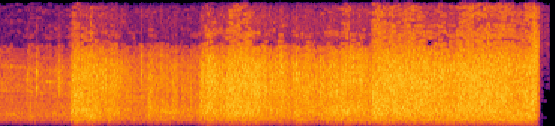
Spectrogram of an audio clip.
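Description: A jet engine roars loudly.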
